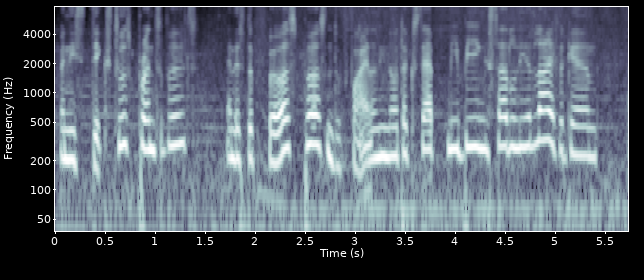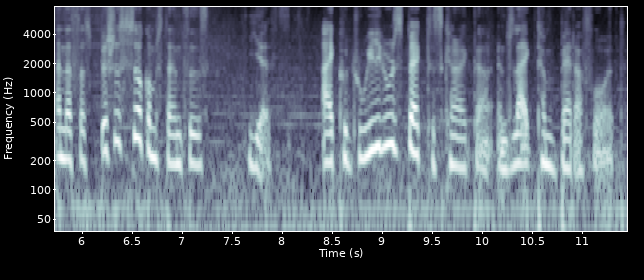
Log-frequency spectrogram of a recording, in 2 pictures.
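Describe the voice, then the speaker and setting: A woman's voice: fairly high pitch, animated, brisk, darkish tone, soft background music. A woman giving her opinions in commentary on a video game playthrough.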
